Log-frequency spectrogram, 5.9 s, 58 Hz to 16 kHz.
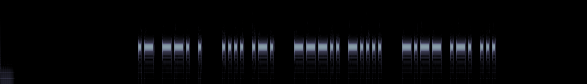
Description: Morse code, heard as a keyed tone, about 40 wpm, 700 Hz. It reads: AGE HR 86 YRS
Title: Practice QSO - Exchange 3 - More Info - 40wpm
